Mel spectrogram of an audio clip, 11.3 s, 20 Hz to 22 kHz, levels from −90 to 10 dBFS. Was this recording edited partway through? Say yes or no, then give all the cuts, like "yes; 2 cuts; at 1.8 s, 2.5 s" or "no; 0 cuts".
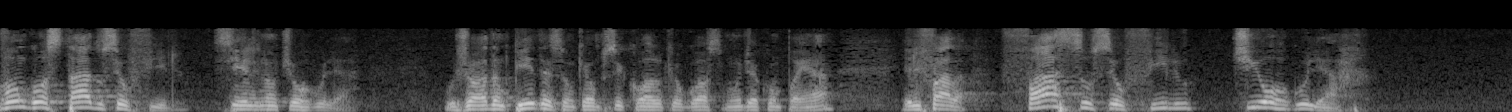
yes; 1 cut; at 3.1 s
